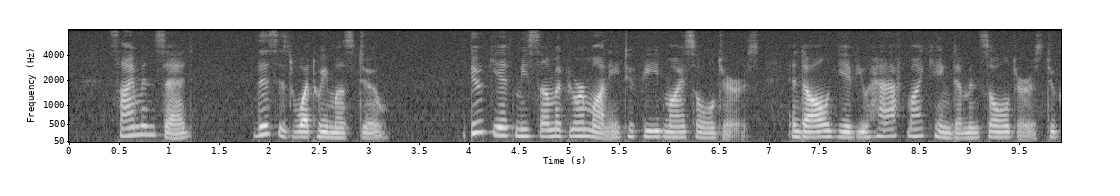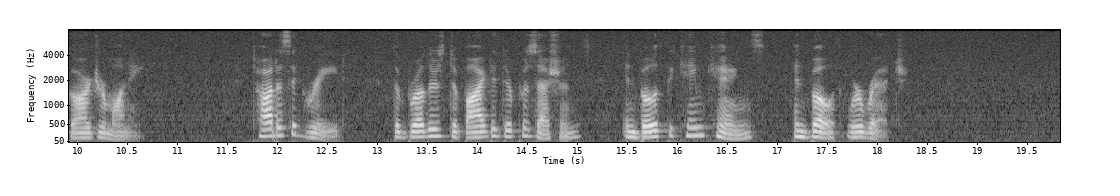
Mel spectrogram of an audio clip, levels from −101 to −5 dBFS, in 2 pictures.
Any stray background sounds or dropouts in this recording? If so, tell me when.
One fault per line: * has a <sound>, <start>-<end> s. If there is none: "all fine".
* has a dropout, 4.0-4.0 s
